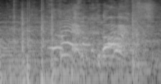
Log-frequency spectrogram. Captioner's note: hand pounding; Chris screams; Chris gasping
